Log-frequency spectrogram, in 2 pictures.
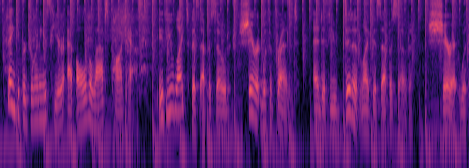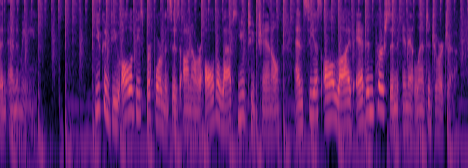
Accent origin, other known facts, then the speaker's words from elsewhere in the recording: Zimbabwe; moved away as an adult; now in United States; I'm from Zimbabwe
